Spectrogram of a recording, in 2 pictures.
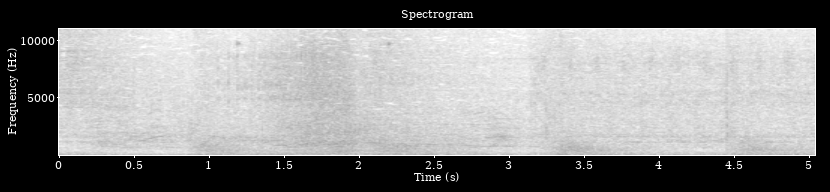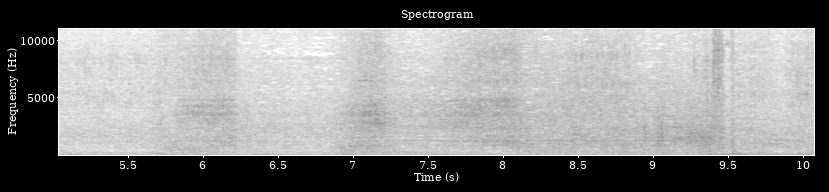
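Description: Edited TV-drama soundtrack of a night road chase: a bus and other vehicles running, over a continuous low drone, with wavering tones in the middle range that come and go about once a second.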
